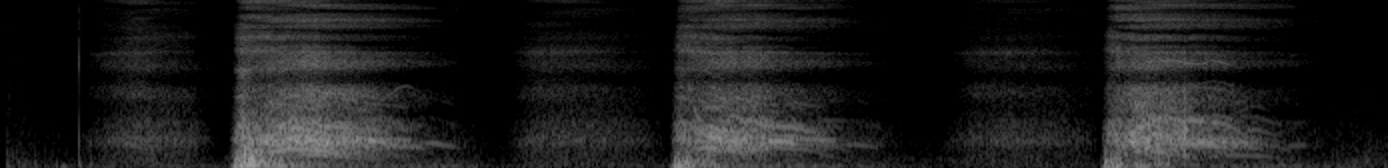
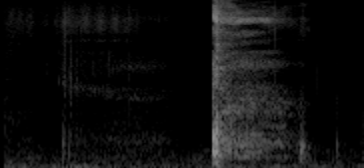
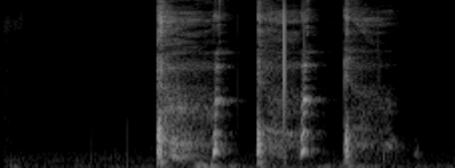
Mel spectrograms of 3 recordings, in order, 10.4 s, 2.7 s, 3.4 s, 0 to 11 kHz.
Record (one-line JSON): {"exhalation_length": "10.4 s", "exhalation_amplitude": 3547, "exhalation_signal_mean_std_ratio": 0.51, "cough_length": "2.7 s", "cough_amplitude": 5123, "cough_signal_mean_std_ratio": 0.3, "three_cough_length": "3.4 s", "three_cough_amplitude": 30712, "three_cough_signal_mean_std_ratio": 0.31, "survey_phase": "beta (2021-08-13 to 2022-03-07)", "age": "18-44", "gender": "Female", "wearing_mask": "No", "symptom_none": true, "smoker_status": "Current smoker (1 to 10 cigarettes per day)", "respiratory_condition_asthma": true, "respiratory_condition_other": false, "recruitment_source": "REACT", "submission_delay": "1 day", "covid_test_result": "Negative", "covid_test_method": "RT-qPCR", "influenza_a_test_result": "Negative", "influenza_b_test_result": "Negative"}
